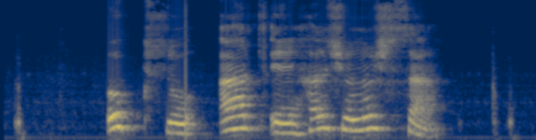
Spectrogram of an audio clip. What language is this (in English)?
Jaqaru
